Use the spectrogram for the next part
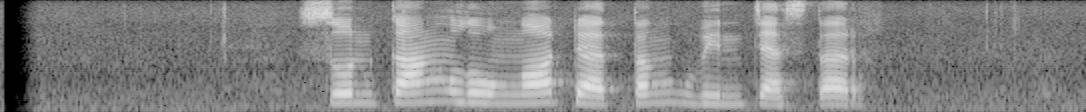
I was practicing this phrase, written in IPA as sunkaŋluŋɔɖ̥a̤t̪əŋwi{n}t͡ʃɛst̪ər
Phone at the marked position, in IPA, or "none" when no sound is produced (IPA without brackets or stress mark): n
